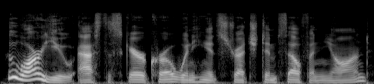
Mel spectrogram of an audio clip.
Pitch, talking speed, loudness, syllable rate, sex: 120 Hz, 210 wpm, -21 LUFS, 5.6 syllables/s, male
